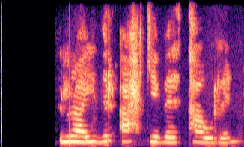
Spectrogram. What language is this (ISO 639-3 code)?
isl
